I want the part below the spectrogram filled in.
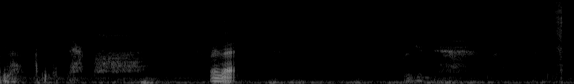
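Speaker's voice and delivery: soft unvoiced whisper, slow. Real, not acted. Vlogger whispering while watching tracks in the garden. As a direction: whisper so the animals stay.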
